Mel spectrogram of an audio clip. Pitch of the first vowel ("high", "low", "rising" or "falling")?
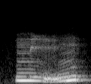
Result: low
